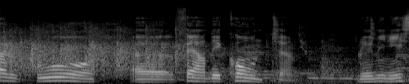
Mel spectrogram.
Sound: applause

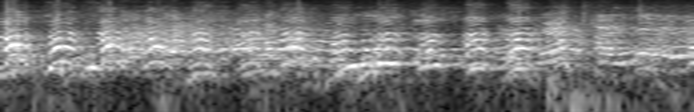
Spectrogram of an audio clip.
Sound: monkey noises

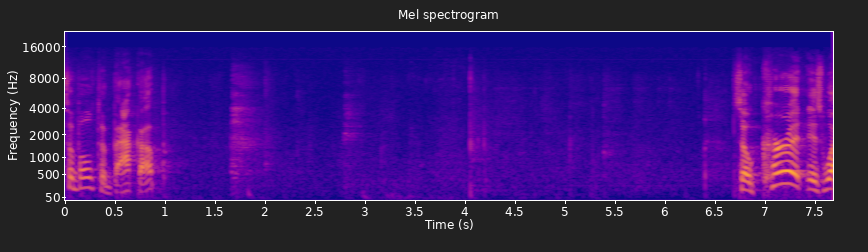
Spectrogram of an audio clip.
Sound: cough

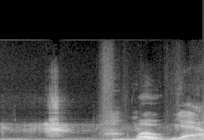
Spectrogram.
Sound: gasps

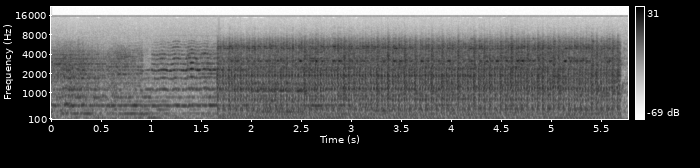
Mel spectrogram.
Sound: drilling

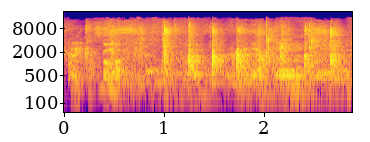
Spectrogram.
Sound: audience clapping

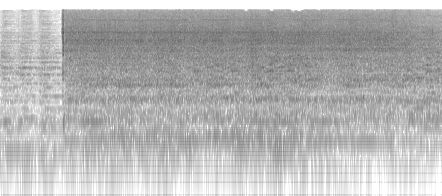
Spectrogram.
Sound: bright classical music; food processor whirring

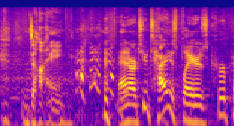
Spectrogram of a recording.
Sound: chuckles; chuckling

